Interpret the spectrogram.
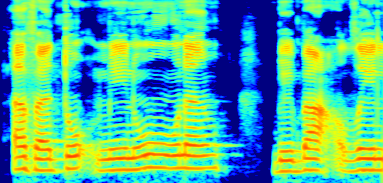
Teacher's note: با کو نرم سے ادا کرنا ہے، اگلے با کو عین کے ساتھ ملانا ہے ، عین کو موٹا کریں گے، ضاد کو موٹا کریں گے،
